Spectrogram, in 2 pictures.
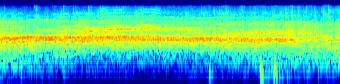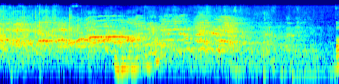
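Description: Music plays over loudspeakers in a large hall.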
